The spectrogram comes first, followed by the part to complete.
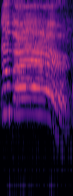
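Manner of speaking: loud, high, drawn-out holler; hollering for a ride. Acted. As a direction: bellow it out like hailing a ride in the street. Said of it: "walk out of the bar and go".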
